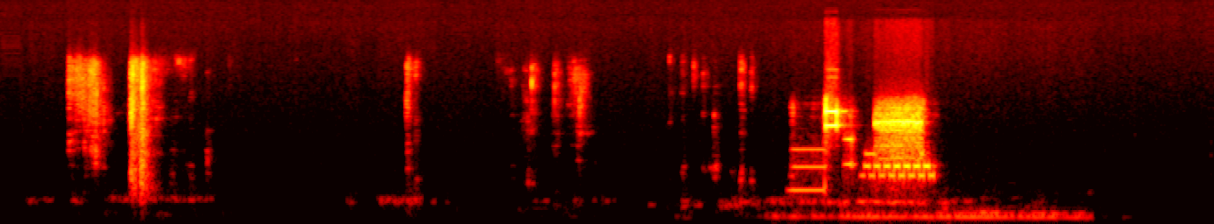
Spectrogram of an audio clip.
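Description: A mobile phone gives off a short melodic ringtone in an otherwise quiet room, a brief burst of bright electronic tones after a few scattered clicks, with a low hum underneath and no talk.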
